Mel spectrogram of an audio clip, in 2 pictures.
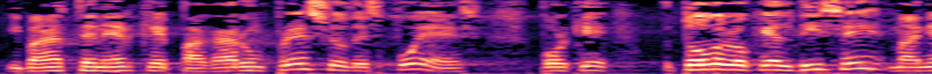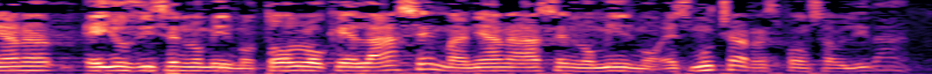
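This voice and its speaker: A man in his fifties with a Mexican Spanish accent, preaching a lively, jokey sermon and acting out Bible characters in different voices. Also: fairly high pitch, moderate pace, few pauses, in a large hall, lo-fi sound. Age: 50s. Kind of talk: animated sermon with acted-out voices.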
